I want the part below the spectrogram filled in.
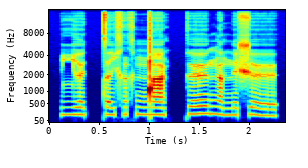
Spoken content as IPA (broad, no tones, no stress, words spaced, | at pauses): ʎø tːəi̯xə̃xŋ͡ǃã kːøːŋã nøʃø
